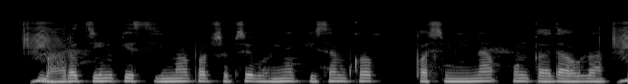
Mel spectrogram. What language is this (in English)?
Bhojpuri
